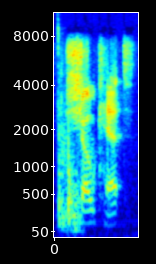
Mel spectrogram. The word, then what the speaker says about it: Choquette: TJ Choquette, as I was corrected in the pronunciation of his last name.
